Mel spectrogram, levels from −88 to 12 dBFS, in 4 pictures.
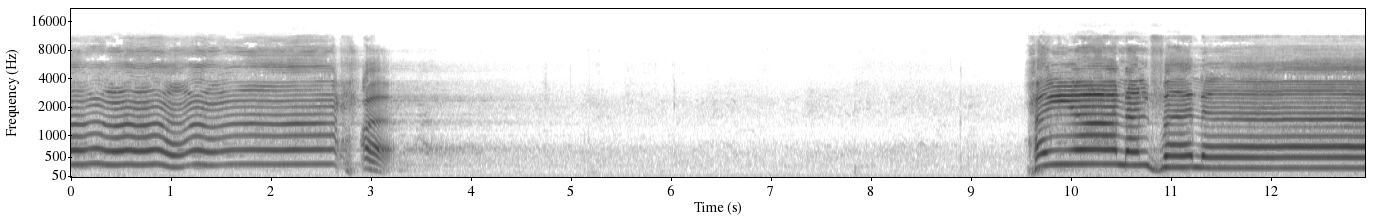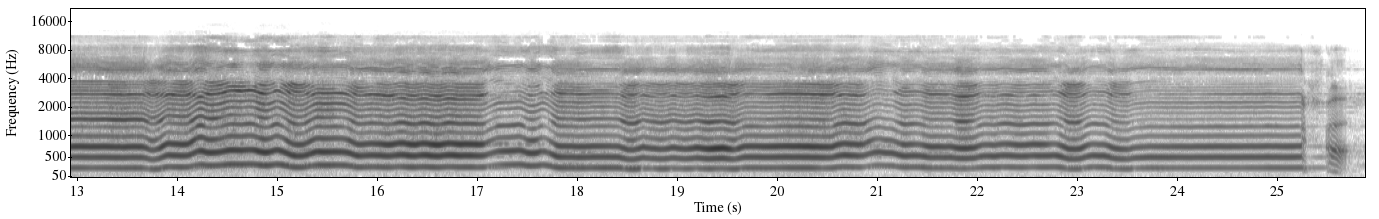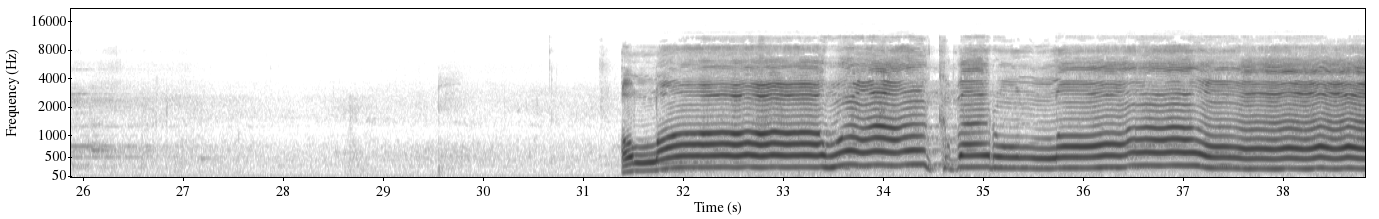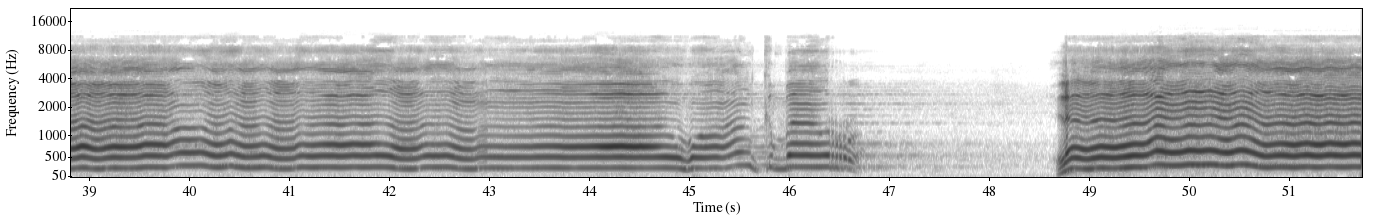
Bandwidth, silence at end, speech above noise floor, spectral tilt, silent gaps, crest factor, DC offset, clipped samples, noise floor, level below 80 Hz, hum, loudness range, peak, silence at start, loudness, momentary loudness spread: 12 kHz; 0 s; 47 dB; -1.5 dB/octave; none; 16 dB; under 0.1%; under 0.1%; -64 dBFS; -66 dBFS; none; 12 LU; 0 dBFS; 0 s; -15 LUFS; 10 LU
